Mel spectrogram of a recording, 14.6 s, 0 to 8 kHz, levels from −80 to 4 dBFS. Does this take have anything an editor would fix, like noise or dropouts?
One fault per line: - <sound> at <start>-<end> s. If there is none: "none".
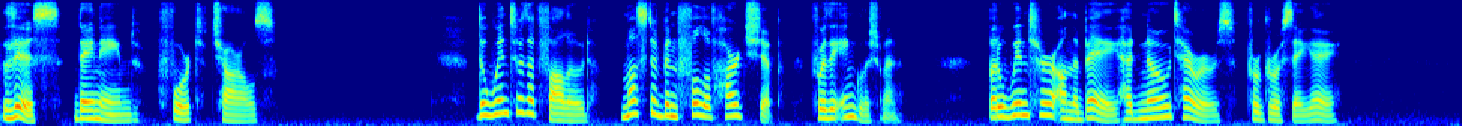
none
